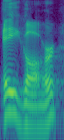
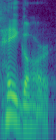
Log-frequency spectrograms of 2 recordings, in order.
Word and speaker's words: Hagar: In our passage in Galatians, she's called Agar. In the Old Testament, though, the pronunciation is Hagar.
